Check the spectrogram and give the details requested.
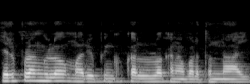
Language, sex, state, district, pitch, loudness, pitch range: Telugu, male, Telangana, Mahabubabad, 135 Hz, -16 LUFS, 125-155 Hz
